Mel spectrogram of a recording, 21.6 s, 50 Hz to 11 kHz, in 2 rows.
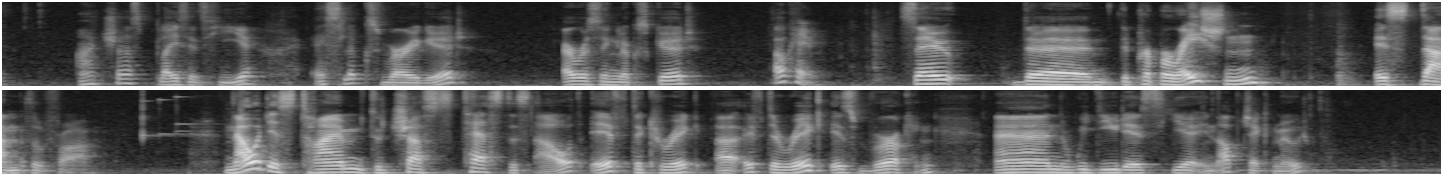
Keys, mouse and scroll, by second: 0.6-1.7 middle drag, 1.7-2.0 scroll down 2, 2.0-5.0 middle drag, 6.3 ctrl+z, 6.8-9.9 middle drag, 17.3-19.2 middle drag, 19.2-20.6 drag.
